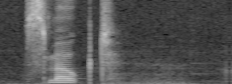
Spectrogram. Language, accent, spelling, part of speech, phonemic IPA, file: English, US, smoked, adjective / verb, /smoʊkt/, En-us-smoked.ogg
- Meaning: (adjective) 1. Of food, treated with smoke, often for flavor or as a method of preservation 2. Of glass, tinted; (verb) simple past and past participle of smoke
